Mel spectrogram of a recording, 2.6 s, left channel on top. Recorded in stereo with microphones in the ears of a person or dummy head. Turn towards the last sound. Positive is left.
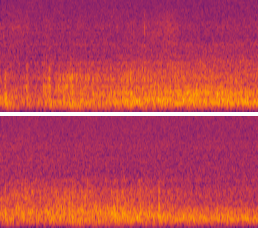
No sound to turn to.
